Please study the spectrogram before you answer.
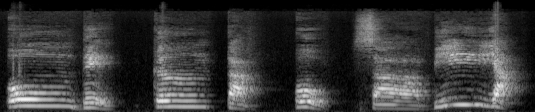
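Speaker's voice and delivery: very slow, every syllable of "Onde canta o sabiá" stretched apart; slow syllable-splitting demonstration. Shown as a demonstration. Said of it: "vamos separar as sílabas normal".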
